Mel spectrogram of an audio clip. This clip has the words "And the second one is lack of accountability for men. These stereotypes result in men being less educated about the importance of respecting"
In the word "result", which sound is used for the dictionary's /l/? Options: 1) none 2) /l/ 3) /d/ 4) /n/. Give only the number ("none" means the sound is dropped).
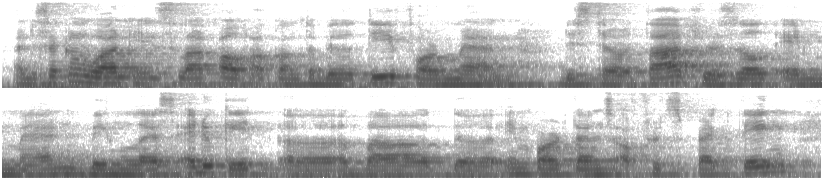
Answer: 2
